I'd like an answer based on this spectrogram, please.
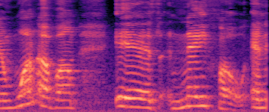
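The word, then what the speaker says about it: νήφω: the New Testament, and one of them is napho, and it's spelled N-E-P-H-O.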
